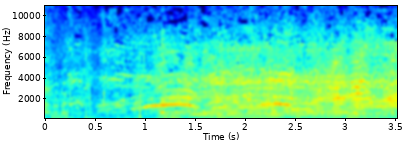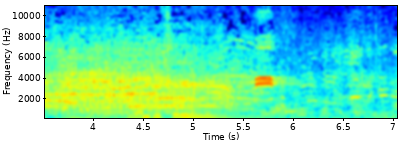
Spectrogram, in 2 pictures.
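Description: A crowd cheers and shouts loudly, then settles.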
